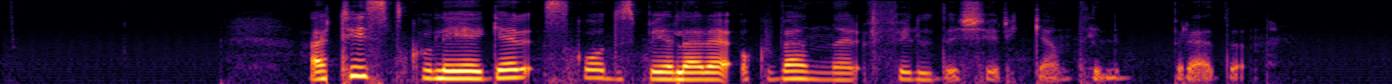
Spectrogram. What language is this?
Swedish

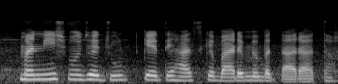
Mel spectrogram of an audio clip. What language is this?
Hindi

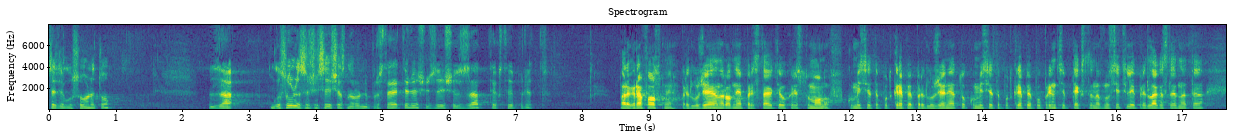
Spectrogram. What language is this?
Bulgarian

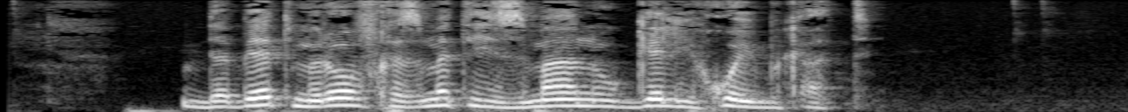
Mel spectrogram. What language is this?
Central Kurdish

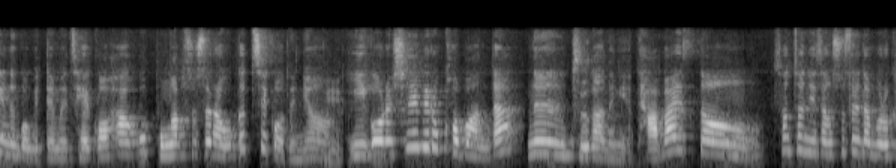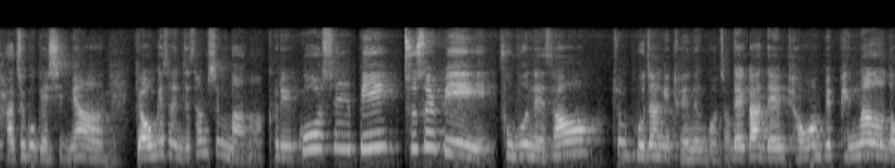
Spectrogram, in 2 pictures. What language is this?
Korean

